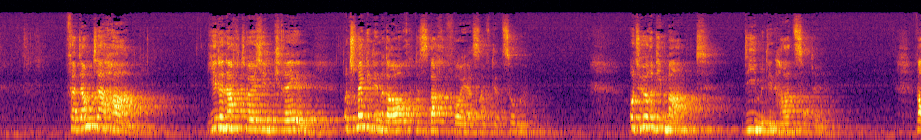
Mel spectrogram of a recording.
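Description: A woman sings close by in an echoing hall.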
